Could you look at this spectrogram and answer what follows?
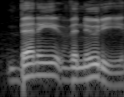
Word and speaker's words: Benvenuti: James Benvenuti, not Benvenuti, not Benny Benvenuti.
